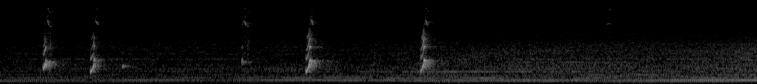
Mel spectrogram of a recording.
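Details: Silky Terrier puppy dreaming, letting out short high squeaky yips and whimpers, about six brief sliding cries spread irregularly over several seconds, indoors with a steady low hum behind.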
